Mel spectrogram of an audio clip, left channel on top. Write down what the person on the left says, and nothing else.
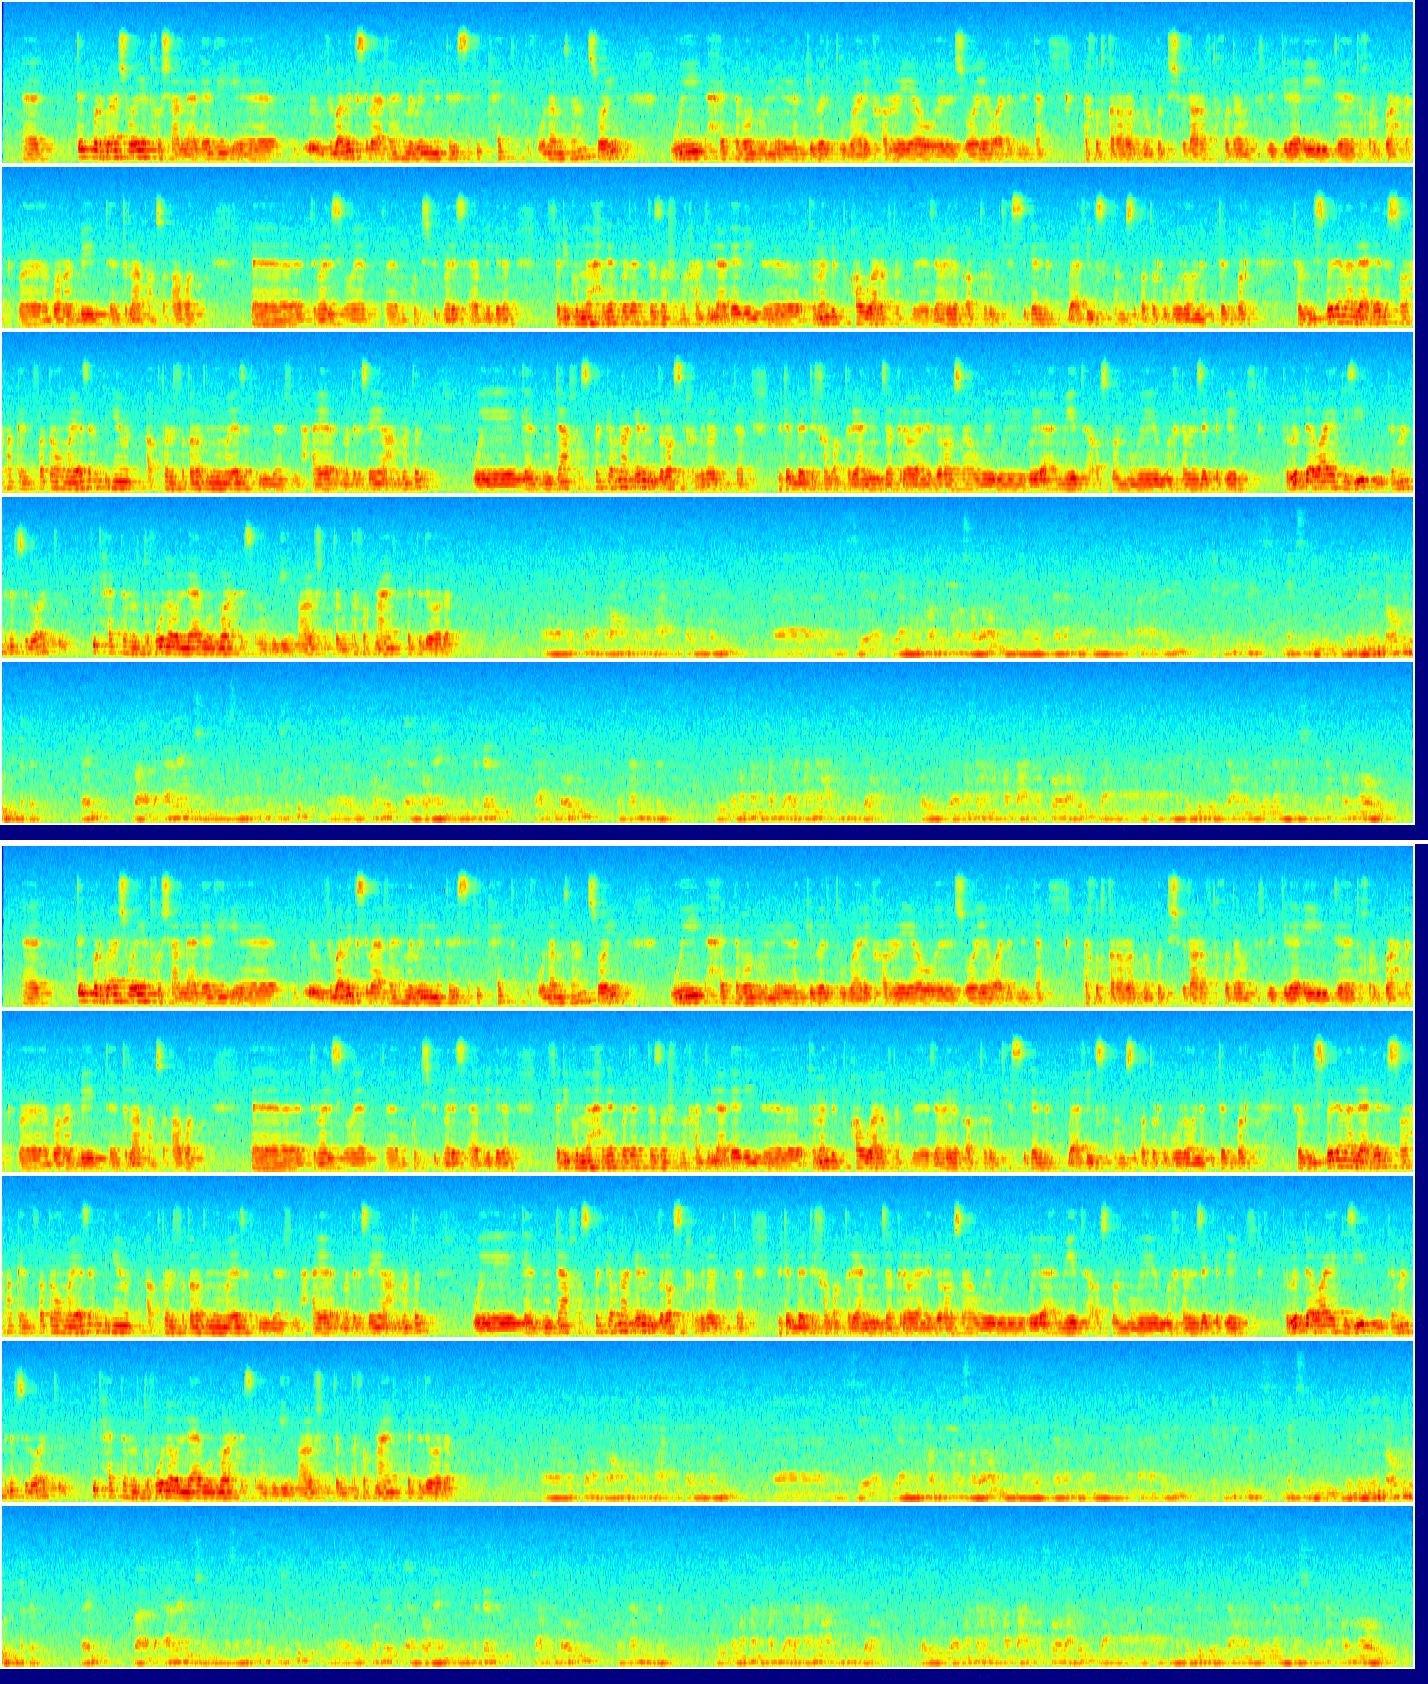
أه بص انا بصراحه متفق معاك في الكلام ده كله أه بس يعني ممكن اضيف حاجه صغيره ان انت زي ما قلت فعلا ان احنا دخلنا اعدادي انت فيك ميكس ميكس بين إن- بين ان انت راجل وان انت طفل فاهم فانا دايما بشم- بسميها فتره تشتت أه وفتره آه، توهان ان انت فعلا مش عارف انت راجل ولا مش عارف انت طفل بيبقى مثلا حد قالك تعال نلعب بتنزل تلعب طيب آه، مثلا حد عايز يمشي رايه عليك لا انا انا انا كلمتي وبتاع وانا اللي ايه وانا اللي همشي وبتاع خلاص انا راجل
